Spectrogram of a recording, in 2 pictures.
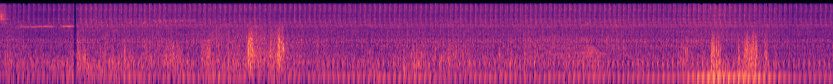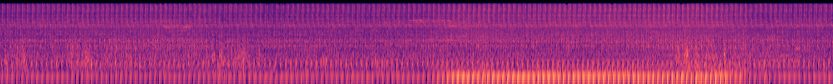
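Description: Engine idling steadily with a low hum. It grows louder for about a second midway, then again for about four seconds near the end.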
